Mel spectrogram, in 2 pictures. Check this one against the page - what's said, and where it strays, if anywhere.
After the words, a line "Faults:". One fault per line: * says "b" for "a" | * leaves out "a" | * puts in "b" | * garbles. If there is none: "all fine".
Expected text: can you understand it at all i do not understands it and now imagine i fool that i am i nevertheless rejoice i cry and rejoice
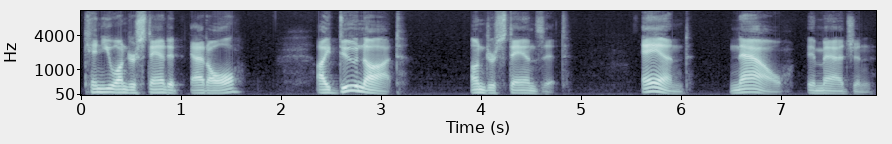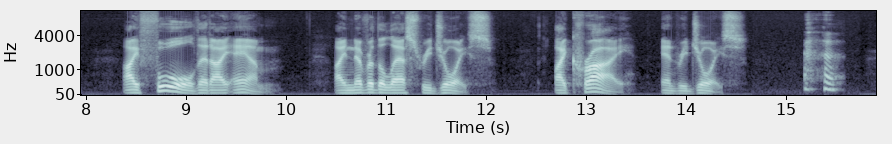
can you understand it at all i do not understands it and now imagine i fool that i am i nevertheless rejoice i cry and rejoice
Faults:
all fine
